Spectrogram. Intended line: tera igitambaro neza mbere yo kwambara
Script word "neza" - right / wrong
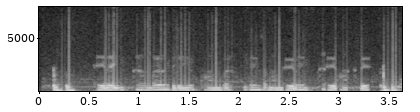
wrong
